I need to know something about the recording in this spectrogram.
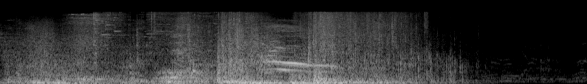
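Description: Loud crashing and whooshing game effects sound as a card creature attacks.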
